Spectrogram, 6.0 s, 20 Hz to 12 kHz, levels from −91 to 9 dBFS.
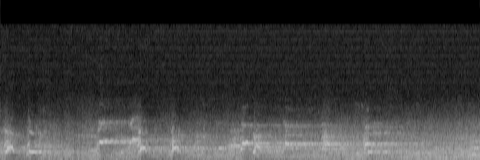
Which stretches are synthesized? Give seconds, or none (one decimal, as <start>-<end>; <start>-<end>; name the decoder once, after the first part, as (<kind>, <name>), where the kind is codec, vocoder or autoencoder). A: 0.0-2.1 (autoencoder, DAC-VAE)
